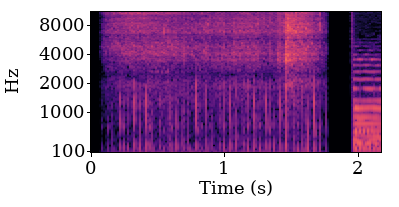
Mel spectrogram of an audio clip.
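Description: A fast, steady pulsing rumble, about ten pulses a second, that cuts off suddenly just before the music starts.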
